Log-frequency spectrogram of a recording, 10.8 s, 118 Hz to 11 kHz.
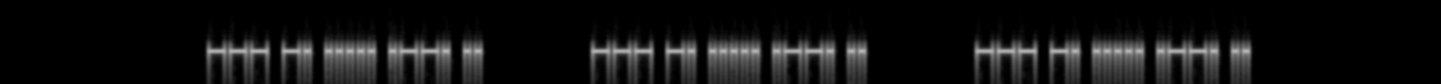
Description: Morse code, heard as a keyed tone, about 30 wpm, 700 Hz. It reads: ON5PI ON5PI ON5PI
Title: DXCC-100 Call Signs - 5 Characters - Repeated 3x - 30wpm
